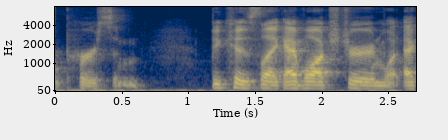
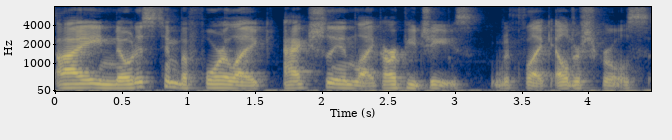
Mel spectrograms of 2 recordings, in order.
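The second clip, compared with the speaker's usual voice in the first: normal talking voice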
